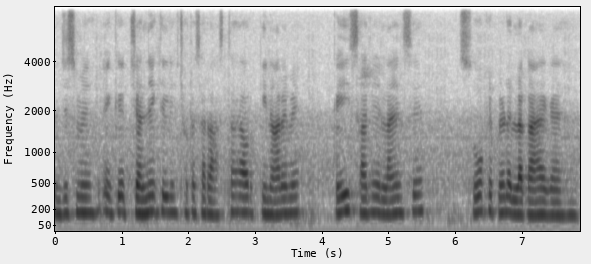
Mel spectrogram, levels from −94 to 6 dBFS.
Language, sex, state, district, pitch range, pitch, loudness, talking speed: Hindi, male, Chhattisgarh, Sukma, 145-165 Hz, 160 Hz, -19 LUFS, 175 wpm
